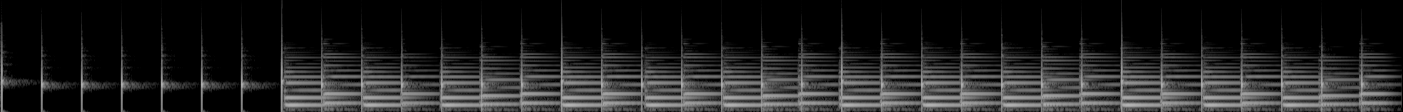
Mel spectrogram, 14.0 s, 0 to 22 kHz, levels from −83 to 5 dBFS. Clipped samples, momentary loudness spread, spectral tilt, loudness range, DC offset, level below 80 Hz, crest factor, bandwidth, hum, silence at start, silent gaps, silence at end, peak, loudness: under 0.1%; 9 LU; -6.5 dB/octave; 3 LU; under 0.1%; -56 dBFS; 28 dB; 9 kHz; none; 0 s; none; 0.05 s; 0 dBFS; -29 LUFS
